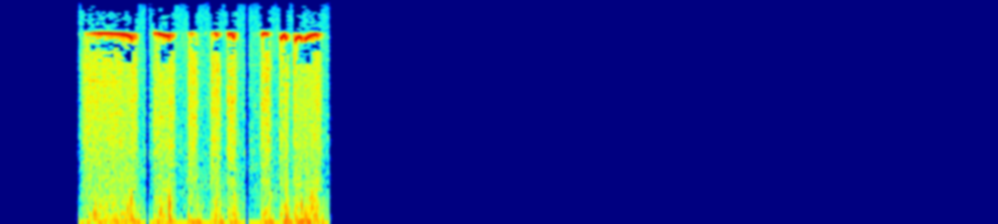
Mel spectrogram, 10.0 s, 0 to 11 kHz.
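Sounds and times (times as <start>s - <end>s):
francolin calling: 0.8s - 3.2s.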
